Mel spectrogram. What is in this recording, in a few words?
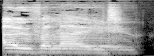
"Overload", UK female; beanstalk audio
